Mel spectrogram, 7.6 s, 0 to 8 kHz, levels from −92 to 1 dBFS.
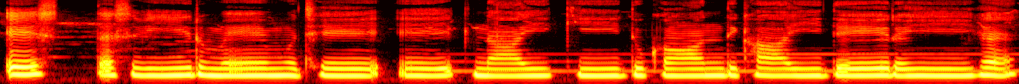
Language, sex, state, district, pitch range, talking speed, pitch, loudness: Hindi, female, Madhya Pradesh, Katni, 210-220 Hz, 95 wpm, 210 Hz, -15 LUFS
